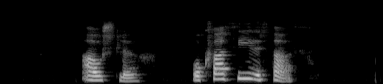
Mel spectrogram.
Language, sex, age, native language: Icelandic, female, 50-59, Icelandic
